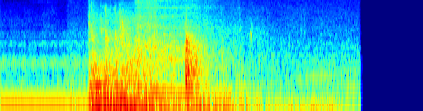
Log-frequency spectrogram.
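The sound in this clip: A heavy thunk as an elevator jolts to a stop, preceded by a steady low mechanical hum. The impact leaves a rattling, resonant rumble that fades over about a second before cutting off abruptly into silence.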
